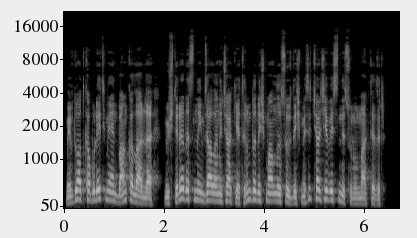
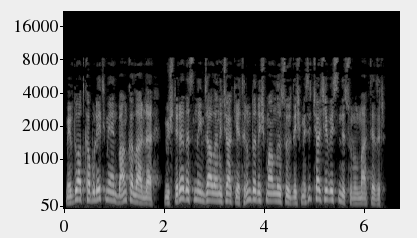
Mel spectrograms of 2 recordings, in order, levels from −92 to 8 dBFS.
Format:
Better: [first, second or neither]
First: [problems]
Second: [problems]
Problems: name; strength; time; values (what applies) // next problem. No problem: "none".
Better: first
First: none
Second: garbled, watery; slightly; nothing above 8 kHz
